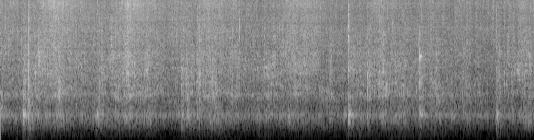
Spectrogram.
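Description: Chunks of veal sizzling as they fry in oil with onion and tomato paste in an aluminium pressure-cooker pot, stirred with a slotted nylon spoon that scrapes and knocks against the pot now and then. This is the browning of the meat in the sauce base.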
